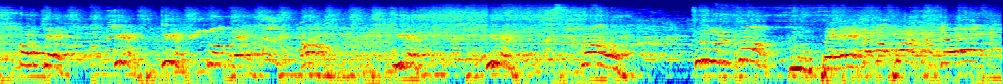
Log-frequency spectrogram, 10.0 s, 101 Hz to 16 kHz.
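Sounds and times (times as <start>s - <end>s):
dance music over loudspeakers: 0.0s - 10.0s.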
